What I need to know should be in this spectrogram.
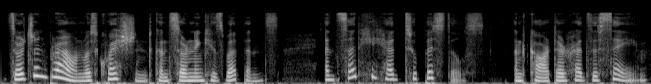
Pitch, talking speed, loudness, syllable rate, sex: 210 Hz, 165 wpm, -19 LUFS, 4.6 syllables/s, female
